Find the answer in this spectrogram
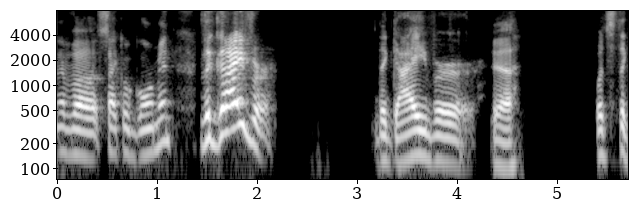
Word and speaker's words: Guyver: uh psycho gorman the guyver the guyver yeah what's the guyver about oh yeah that's another pronounce the one it's pronounced the giver it's the macgyver with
